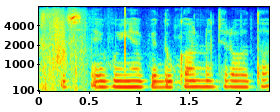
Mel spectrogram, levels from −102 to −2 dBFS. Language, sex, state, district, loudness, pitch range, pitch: Bhojpuri, female, Uttar Pradesh, Deoria, -20 LUFS, 205-215 Hz, 210 Hz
